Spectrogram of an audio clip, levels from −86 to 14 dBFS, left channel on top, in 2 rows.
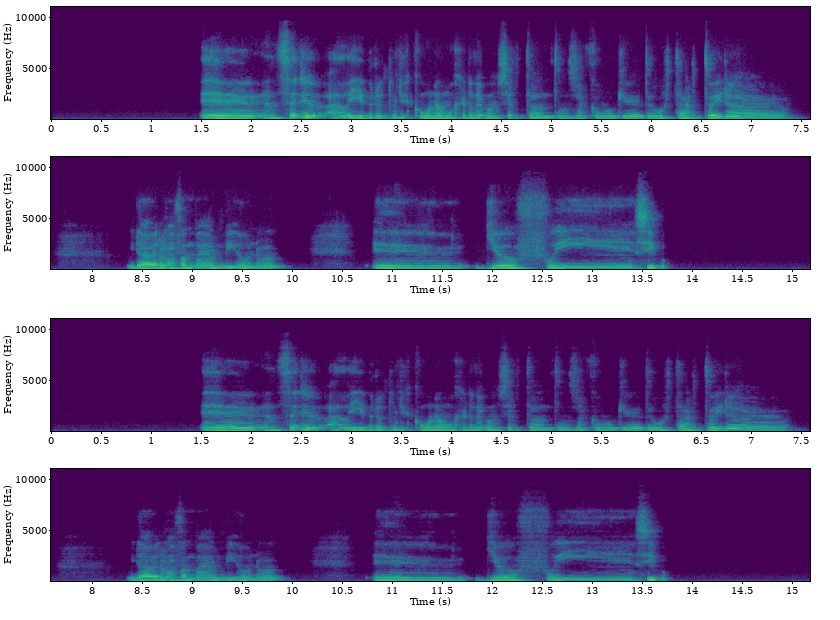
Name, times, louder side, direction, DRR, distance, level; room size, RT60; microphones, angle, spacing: voice 1, 1.5-7.5 8.3-10.0 10.3-10.5 10.8-13.7, left 3 dB, 65° left, 0.6 m, -22 dB
3.7 x 2.4 x 2.8 m
head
